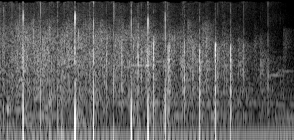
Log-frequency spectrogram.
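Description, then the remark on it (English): An audience claps together as a clap offering to the Lord for his protection, a dense steady patter of many hands with sharper individual claps popping out irregularly, sustained for several seconds and tapering slightly at the end. No one speaks. “We just want to give a thunderous clap offering to the Lord for his protection.”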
